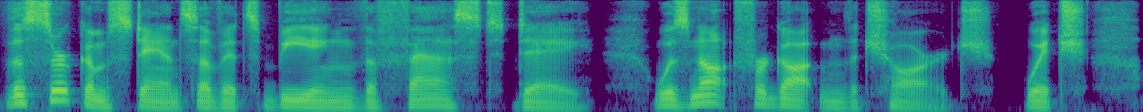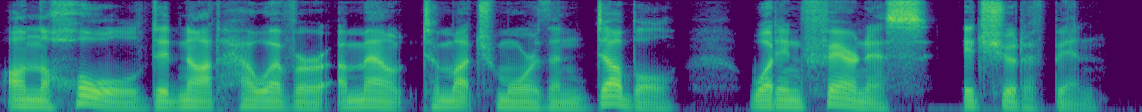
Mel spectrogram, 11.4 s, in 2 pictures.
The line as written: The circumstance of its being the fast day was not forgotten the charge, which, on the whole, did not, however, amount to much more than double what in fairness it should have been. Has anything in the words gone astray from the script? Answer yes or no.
no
